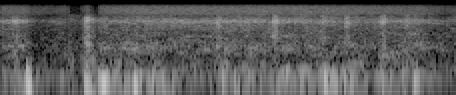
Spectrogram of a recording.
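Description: Irregular low thumps and bumps close to the microphone, handling noise from a hand working at the desk, over a faint steady hiss.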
